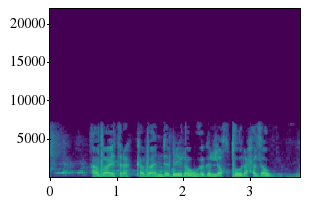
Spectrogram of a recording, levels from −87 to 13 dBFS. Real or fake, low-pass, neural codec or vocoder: real; 7.2 kHz; none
